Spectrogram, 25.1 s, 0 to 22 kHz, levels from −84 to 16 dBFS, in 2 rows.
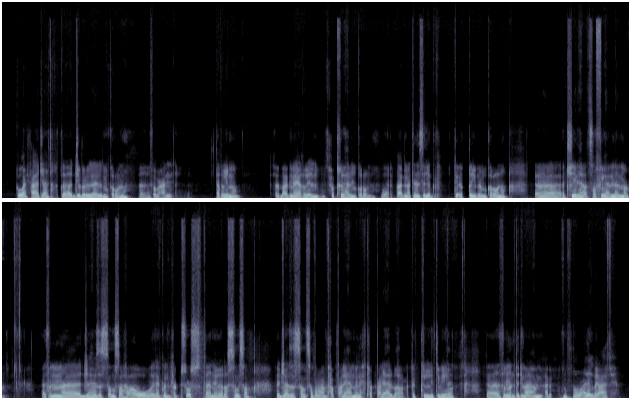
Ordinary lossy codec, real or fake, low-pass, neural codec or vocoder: none; fake; none; codec, 44.1 kHz, 2.6 kbps, SNAC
